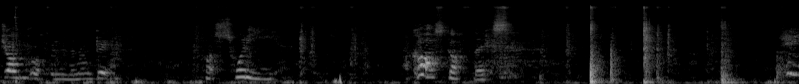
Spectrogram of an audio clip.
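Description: A boy kicks a ball with dull thuds.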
